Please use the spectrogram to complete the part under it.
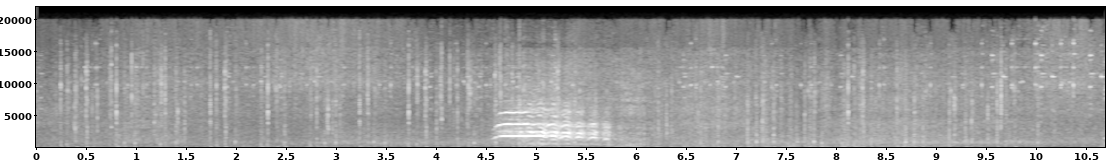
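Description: Hooves of Roach, the horse in The Witcher 3, clip-clop at a fast, steady gallop throughout, with a loud neigh bursting out midway.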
